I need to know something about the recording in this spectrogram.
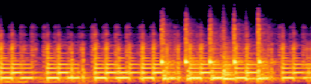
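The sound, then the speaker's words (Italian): A dial-up modem connecting: harsh, buzzy electronic tones pulse in a fast, steady rhythm, with bursts of hissing static cutting in partway through. Loud and continuous, with no voices. “Modem.”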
